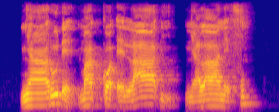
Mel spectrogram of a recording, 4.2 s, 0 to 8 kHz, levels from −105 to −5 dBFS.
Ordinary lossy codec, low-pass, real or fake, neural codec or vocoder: AAC, 48 kbps; 7.2 kHz; real; none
